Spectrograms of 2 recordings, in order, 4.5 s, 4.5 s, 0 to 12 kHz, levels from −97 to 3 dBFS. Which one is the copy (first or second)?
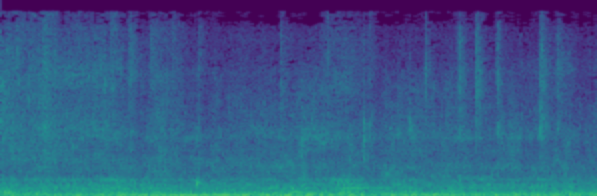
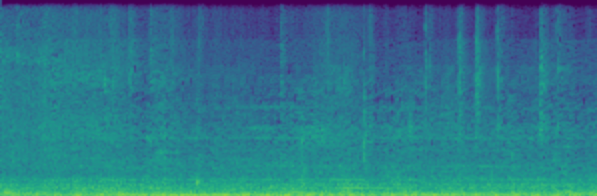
first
